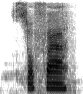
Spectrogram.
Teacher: Sofá é uma palavra que tem a sílaba forte na última posição, ou seja, é oxítona, e termina com a letra A.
